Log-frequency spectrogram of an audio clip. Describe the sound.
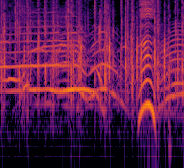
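A crowd hollers and cheers, with many overlapping voices whooping and shouting at once. One rising-and-falling yell stands out near the end, over a steady, loud wash of noise.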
